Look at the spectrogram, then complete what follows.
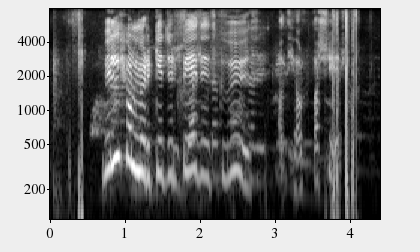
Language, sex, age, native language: Icelandic, male, 12, Icelandic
